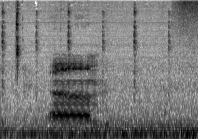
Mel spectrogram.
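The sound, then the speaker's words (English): A car driving on the road toward Hoboken to deliver parts gives a steady low engine and road rumble, with a brief voice speaking over it. “We're driving up to Hoboken now to deliver some parts.”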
